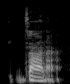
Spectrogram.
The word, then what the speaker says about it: gonna: So Ghana is actually is here written when people speak fast they often pronounce going to as Ghana for example what are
